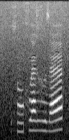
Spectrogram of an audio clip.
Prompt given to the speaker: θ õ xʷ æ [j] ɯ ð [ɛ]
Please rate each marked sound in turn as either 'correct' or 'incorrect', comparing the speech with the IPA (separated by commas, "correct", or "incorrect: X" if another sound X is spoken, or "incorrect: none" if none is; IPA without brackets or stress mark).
incorrect: ɣ, incorrect: æ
